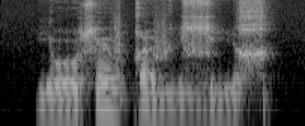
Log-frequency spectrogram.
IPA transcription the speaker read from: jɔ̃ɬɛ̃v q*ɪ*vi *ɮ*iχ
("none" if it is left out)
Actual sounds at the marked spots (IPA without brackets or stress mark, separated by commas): ɪ, ɮ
